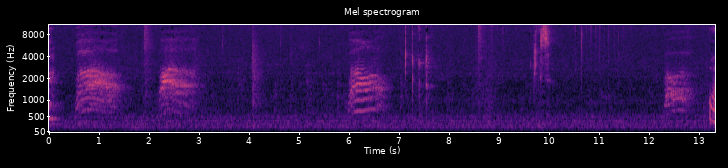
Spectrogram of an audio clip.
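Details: A male Blue Mink Tonkinese cat seeking attention gives long, wavering meows that rise and fall, repeated every few seconds in a quiet room, with soft clicks, household rustles and brief human speech between.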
